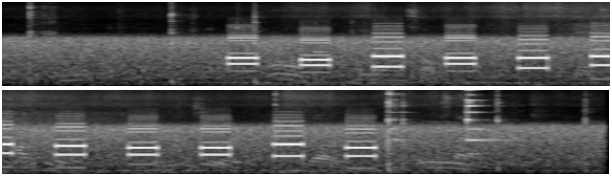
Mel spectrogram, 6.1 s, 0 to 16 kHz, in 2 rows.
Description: DTMF, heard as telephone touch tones, dialled by machine, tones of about 150 ms, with the noise of a restaurant. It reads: 07602954431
